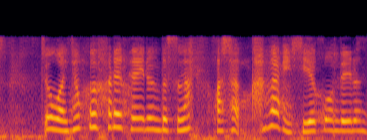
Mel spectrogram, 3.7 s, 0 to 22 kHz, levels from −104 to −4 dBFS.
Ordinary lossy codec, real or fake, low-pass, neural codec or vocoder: none; fake; 7.2 kHz; codec, 16 kHz, 1 kbps, FunCodec, trained on Chinese and English, 50 frames a second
